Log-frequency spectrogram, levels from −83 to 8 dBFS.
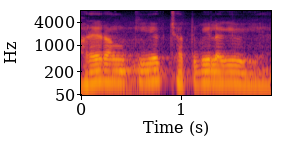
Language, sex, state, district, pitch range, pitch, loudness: Hindi, male, Uttar Pradesh, Shamli, 95-105 Hz, 100 Hz, -18 LUFS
